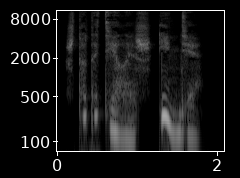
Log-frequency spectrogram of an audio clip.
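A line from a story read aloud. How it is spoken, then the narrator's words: Whisper. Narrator (Russian): прошептала Джинни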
